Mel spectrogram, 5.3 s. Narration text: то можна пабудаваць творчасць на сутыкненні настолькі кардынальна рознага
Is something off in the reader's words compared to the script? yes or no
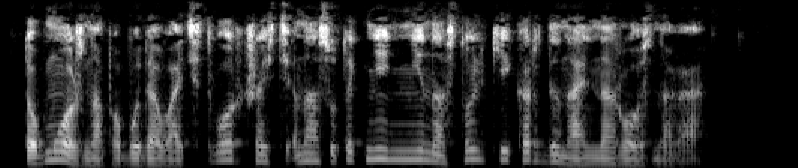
no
